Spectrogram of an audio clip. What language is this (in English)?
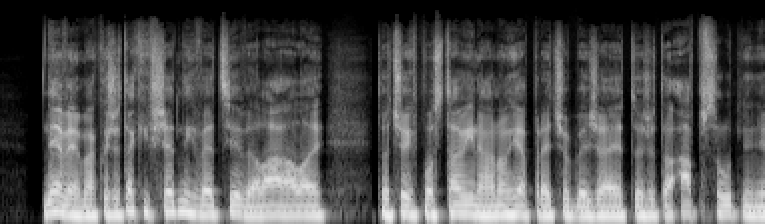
Slovak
